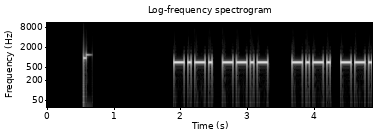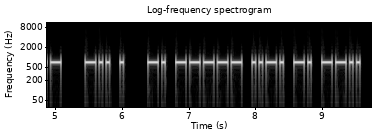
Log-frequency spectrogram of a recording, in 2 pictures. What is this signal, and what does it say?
Morse code, heard as a keyed tone, about 23 wpm, 700 Hz. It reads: CQ CQ DE N0FNZ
